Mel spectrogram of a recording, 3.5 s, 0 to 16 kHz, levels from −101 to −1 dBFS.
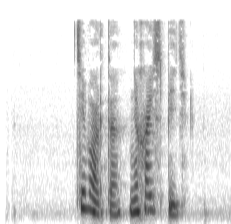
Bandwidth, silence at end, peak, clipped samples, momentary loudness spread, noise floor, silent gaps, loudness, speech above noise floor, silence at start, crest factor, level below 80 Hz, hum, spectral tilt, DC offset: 11.5 kHz; 0.7 s; -12 dBFS; under 0.1%; 13 LU; -78 dBFS; none; -31 LUFS; 47 dB; 1.15 s; 22 dB; -80 dBFS; none; -5 dB/octave; under 0.1%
